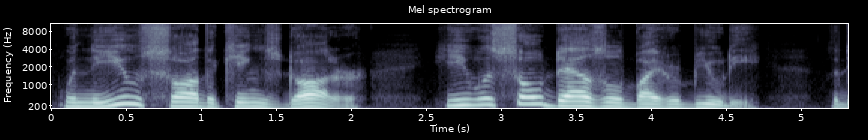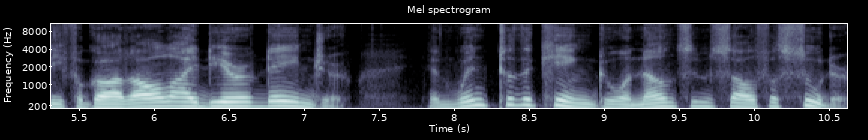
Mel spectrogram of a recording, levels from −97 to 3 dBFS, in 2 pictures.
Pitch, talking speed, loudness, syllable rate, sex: 155 Hz, 175 wpm, -16 LUFS, 4.4 syllables/s, male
